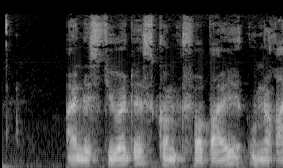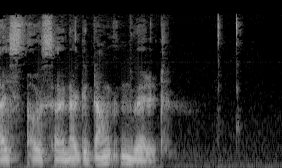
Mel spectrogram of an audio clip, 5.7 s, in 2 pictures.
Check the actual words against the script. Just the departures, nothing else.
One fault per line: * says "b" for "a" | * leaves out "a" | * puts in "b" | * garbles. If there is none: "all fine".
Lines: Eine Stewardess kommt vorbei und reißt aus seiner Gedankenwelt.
all fine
